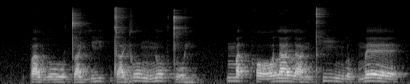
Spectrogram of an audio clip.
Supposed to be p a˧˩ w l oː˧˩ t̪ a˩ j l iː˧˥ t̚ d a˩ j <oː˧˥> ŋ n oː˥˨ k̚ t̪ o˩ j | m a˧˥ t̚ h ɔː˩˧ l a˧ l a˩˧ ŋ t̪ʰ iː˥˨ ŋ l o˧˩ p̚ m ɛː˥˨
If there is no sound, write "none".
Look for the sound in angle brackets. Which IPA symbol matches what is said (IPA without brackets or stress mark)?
oː˥˨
